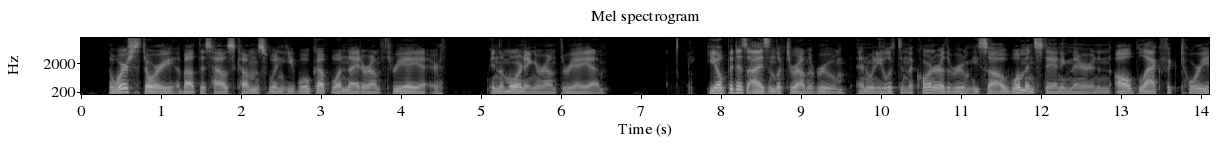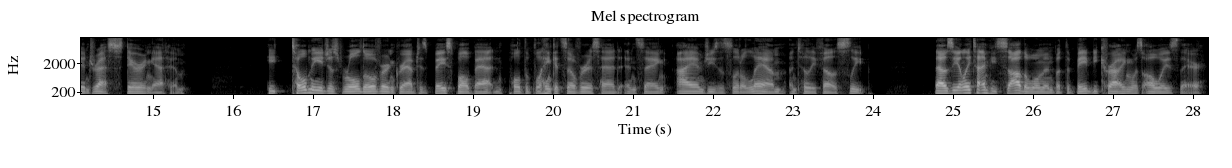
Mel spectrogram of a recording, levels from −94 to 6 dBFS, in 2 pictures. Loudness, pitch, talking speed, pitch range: -36 LUFS, 110 Hz, 215 wpm, 105-120 Hz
